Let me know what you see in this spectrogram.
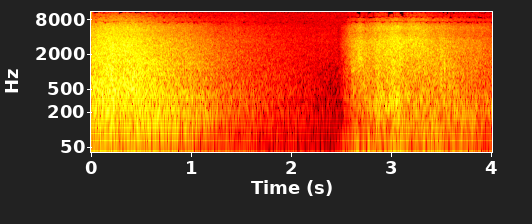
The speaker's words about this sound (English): Imagine this. It's what you'd hear sitting on the rim of the crater of an active volcano. The volcano is Mount Yasur.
